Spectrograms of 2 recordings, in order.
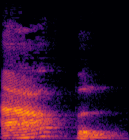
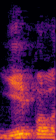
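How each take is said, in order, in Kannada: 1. ಈ ಪದ 'ah' ಸ್ವರದಿಂದ ಶುರುವಾಗುತ್ತೆ. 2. ಈ ಪದ 'ay' ಸ್ವರದಿಂದ ಶುರುವಾಗುತ್ತೆ. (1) "ಏನ್ ಹೇಳ್ತೀವಿ? ಆಪಲ್" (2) "ಏಪಲ್ ಅಂತ ಹೇಳ್ತೀವ? ಇಲ್ಲ"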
